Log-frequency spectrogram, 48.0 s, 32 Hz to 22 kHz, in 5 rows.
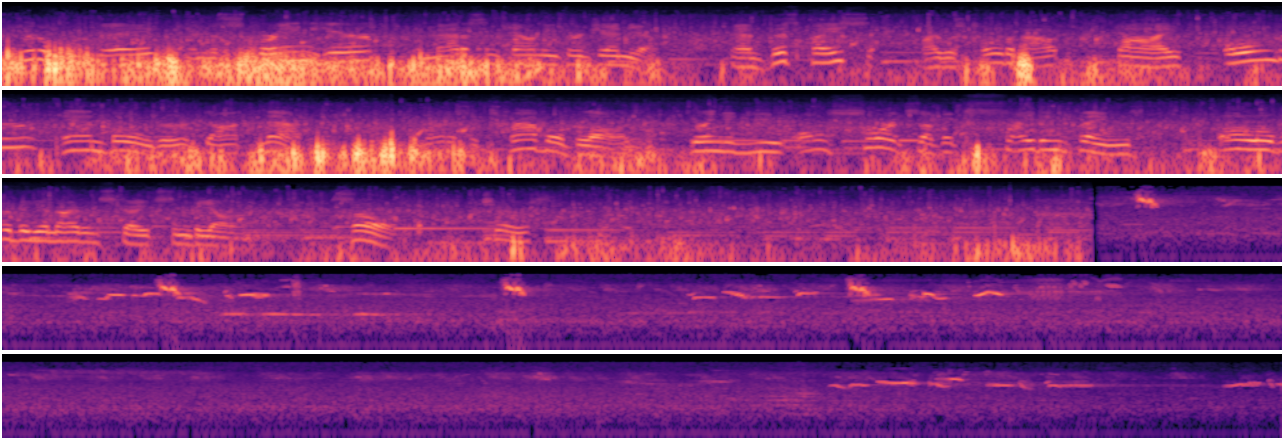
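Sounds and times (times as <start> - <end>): songbirds chirping: 0.0 - 48.0
held musical tones: 0.8 - 27.4.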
